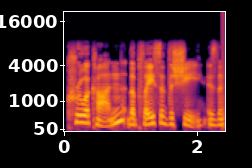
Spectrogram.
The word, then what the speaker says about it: Sidhe: So this is Gaelic, and the word is she. It is spelled Sidhe. That is not at all what it looks like, but it is pronounced she, and the she are the fairy folk, or the people of the mounds.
